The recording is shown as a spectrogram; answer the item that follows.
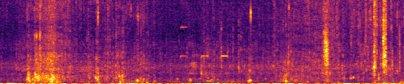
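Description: A red drum being landed into a small boat: scattered knocks and splashy bursts of handling over a heavy low rumble of wind on the microphone.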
